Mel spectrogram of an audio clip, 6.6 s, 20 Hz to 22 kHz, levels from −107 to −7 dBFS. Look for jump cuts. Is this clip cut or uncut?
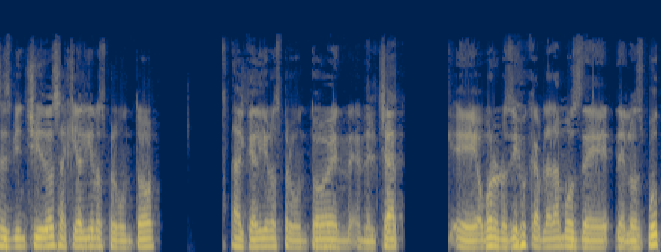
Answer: uncut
